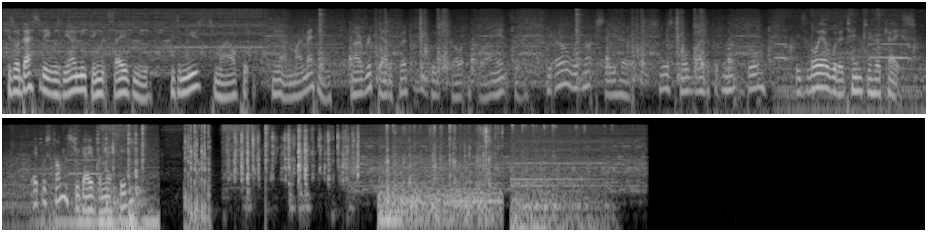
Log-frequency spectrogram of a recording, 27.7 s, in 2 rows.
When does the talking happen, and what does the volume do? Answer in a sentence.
The talking can be heard from 0.1 to 15.9 s, getting quieter then louder.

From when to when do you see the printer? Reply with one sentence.
You can hear the printer from 0.0 to 23.6 s.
